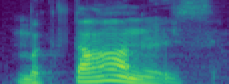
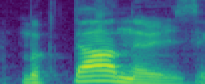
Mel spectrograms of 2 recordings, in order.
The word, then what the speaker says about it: McDonald's: McDonald's. 이게 맥보다는 묵에 가까워요. 묵. 그래서 나의 강세가 있습니다. 그래서 McDonald's.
